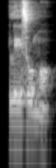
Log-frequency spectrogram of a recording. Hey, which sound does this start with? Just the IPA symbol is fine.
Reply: l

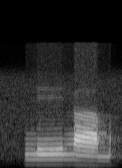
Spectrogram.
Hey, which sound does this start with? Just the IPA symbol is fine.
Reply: ŋ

